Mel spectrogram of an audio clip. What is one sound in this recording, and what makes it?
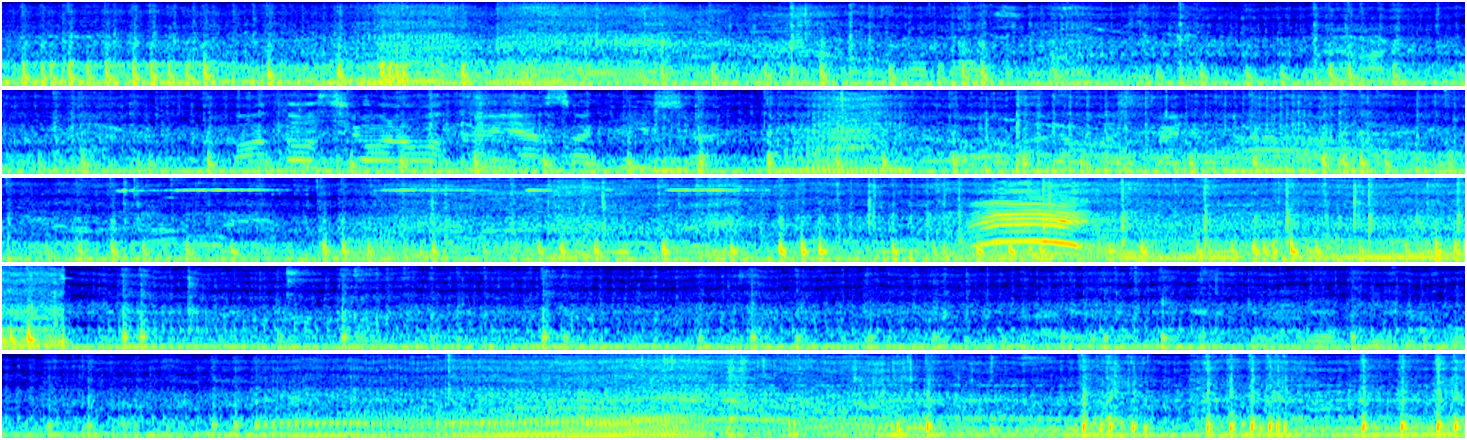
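A motorcycle engine putters and revs nearby.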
